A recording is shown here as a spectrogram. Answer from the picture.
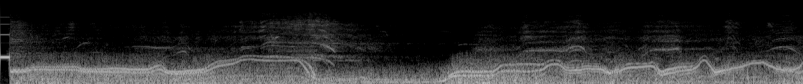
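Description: Brushless motors and propellers of an FPV quadcopter whining, the pitch swooping up and down with the throttle. About three seconds in the whine drops to a low drone for about a second, then climbs back in quick rising and falling blips, over wind rumble on the onboard camera.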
